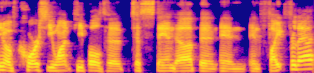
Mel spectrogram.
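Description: A man talks at medium pitch with a bright, sharp tone. The sound is dry and close, with no echo. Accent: American. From Detroit. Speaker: hockey league vice-president. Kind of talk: interview.

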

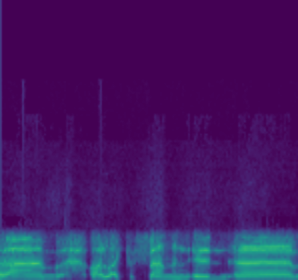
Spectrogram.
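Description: This is a man speaking. He talks with a New Zealand accent. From New Zealand, Northland. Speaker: former rugby league player. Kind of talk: radio interview. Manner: halting, many fillers and repetitions.

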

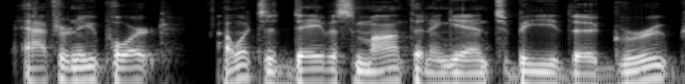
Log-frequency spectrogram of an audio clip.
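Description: Recorded very clean with a silent background, a man with a very deep, low pitch and vocal fry speaks at a moderate pace with ordinary pitch variation. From Mississippi. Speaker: retired military pilot, defense industry. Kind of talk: interview.

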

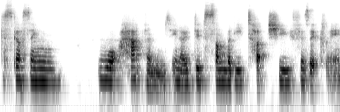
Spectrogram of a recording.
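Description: The speaker has an Essex accent and a somewhat breathy voice at a moderate pace. The recording is very clean, with a silent background. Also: woman. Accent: southern English (Essex). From Essex, England. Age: 40s. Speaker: single mother, therapy podcast guest. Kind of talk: therapy session. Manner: halting, many fillers.

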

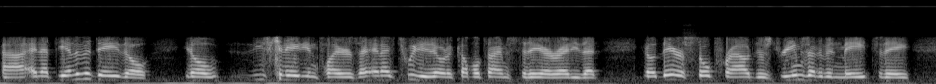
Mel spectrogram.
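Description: Here a man talks at a high pitch and a fairly quick pace. His intonation is fairly even. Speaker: former Olympic hockey player. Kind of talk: radio interview. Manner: halting.

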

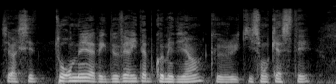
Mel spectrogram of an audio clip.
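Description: Here a man talks at a medium pitch with ordinary pitch variation. His tone is dark and mellow. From Morocco. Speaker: TV journalist, writer and actor. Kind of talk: interview.

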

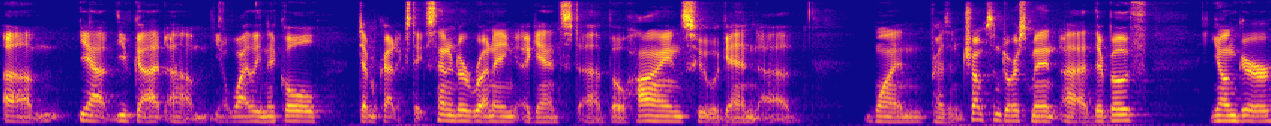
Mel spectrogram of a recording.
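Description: Vocal fry marks a man's medium-pitched voice, delivered at a moderate pace with monotone, flat intonation. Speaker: political journalist. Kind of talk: interview.

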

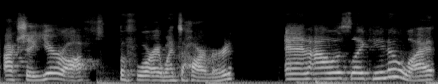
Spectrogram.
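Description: With audible room echo, a woman in an American accent speaks with ordinary pitch variation. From US Northeast, New Jersey Shore. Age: 30s. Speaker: civil rights activist and nonprofit founder. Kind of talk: interview.

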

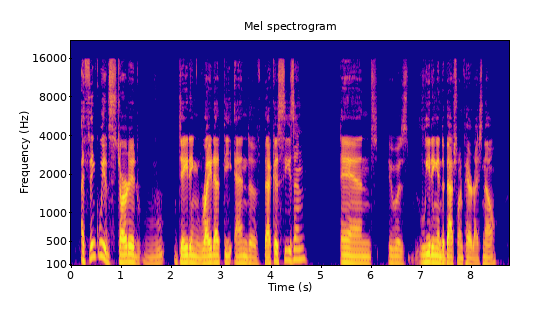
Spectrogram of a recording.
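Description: An American man with an ordinary speaking voice talks at a moderate pace in a medium pitch, with ordinary pitch variation. The recording is very clean, with a silent background. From Maine, US. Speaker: former pro baseball player, digital media worker. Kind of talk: casual chat.

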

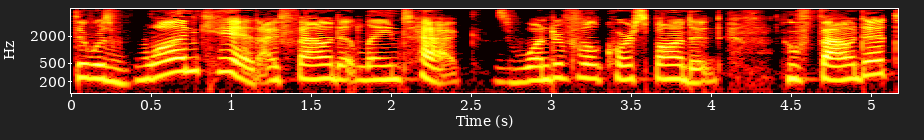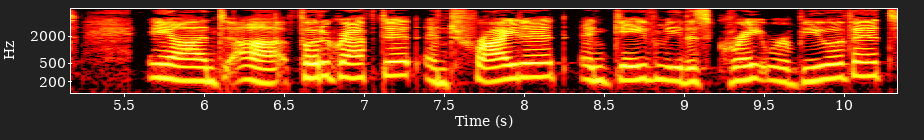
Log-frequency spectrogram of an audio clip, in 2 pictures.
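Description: An ordinary speaking voice with an American accent moves at a fairly slow pace, with ordinary pitch variation. The recording is very clean, with a silent background and a dry, close sound with no echo. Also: woman, fairly high pitch for a woman. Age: 40s. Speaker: journalist. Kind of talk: interview.

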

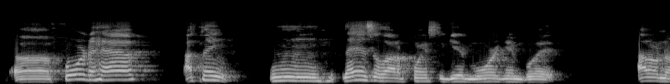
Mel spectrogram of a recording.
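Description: Lively intonation carries this fairly slow delivery against a quiet background. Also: man. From US South, Norfolk, Virginia (Tidewater). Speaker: college basketball analyst. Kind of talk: casual chat.

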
